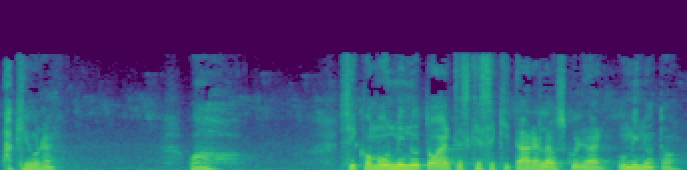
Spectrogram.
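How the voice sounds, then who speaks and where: A man with a Mexican accent delivers a sermon with theatrical swings in volume, from ringing exclamations down to hushed asides. His voice sits a little high for a man. The recording is dull and lo-fi. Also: expressive, moderate pace. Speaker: preacher.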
